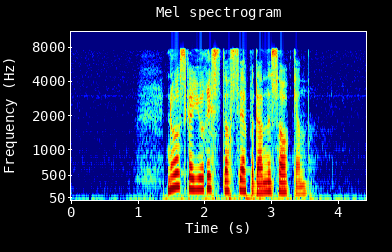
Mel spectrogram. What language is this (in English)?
Norwegian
